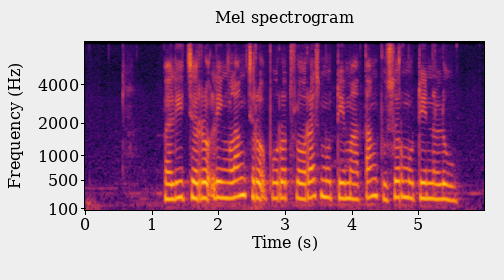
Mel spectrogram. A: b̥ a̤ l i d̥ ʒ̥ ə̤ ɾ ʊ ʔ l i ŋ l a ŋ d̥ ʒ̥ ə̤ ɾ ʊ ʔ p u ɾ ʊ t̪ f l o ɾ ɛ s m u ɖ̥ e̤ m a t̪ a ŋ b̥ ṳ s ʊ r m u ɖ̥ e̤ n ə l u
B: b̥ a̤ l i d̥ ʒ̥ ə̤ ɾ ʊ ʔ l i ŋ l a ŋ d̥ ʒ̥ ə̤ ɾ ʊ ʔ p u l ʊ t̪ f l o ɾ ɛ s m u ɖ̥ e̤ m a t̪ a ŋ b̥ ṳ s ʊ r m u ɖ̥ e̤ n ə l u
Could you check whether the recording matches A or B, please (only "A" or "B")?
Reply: A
